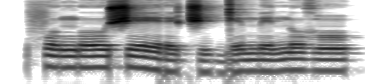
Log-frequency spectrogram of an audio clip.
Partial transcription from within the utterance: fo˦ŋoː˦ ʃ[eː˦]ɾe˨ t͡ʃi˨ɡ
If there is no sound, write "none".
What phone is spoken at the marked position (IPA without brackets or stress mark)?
eː˦˨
